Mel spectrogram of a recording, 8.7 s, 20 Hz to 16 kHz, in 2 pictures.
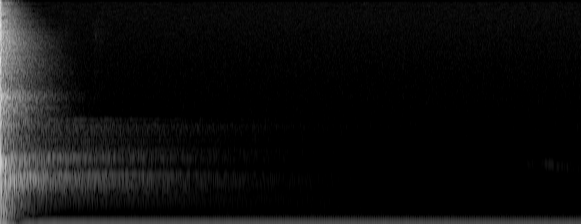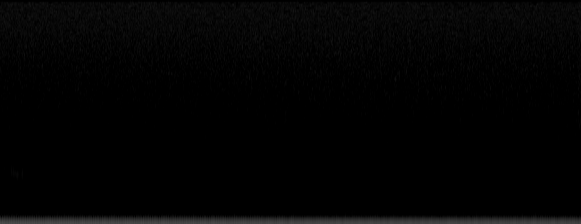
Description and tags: springmic pophifi
My first experimental attempt at creating impulse responses using a balloon and impact noises to create the initial impulse. Some are lofi and some are edited. I normalized them at less than 0db because I cringe when I see red on a digital meter... after reviewing the free impulse responses on the web I notice they all clip at 0db so you may want to normalize them. They were tested in SIR1 VST with various results. Recorded with "magic microphone", China's slave labor answer to the spring reverb, courtesy of Walmart, where some of the lofi impulses were actually recorded.
convolution, free, impulse, ir, response, reverb, spring, vintage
